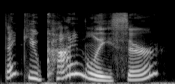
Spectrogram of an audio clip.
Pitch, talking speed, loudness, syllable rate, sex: 255 Hz, 135 wpm, -15 LUFS, 3.5 syllables/s, female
